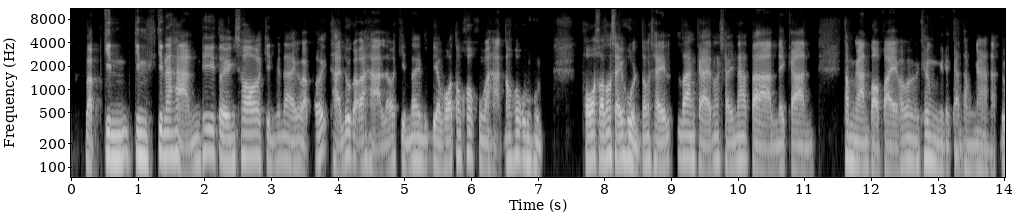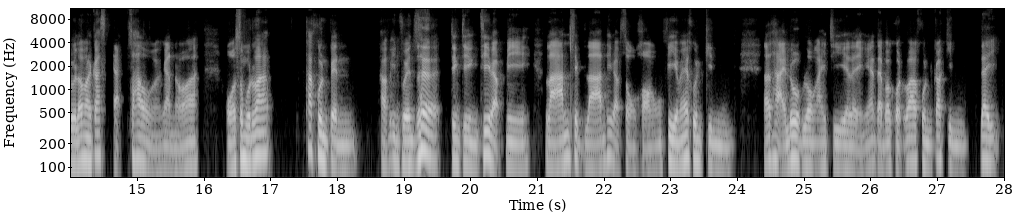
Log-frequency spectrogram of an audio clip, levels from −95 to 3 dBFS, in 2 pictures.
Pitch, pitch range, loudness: 115 Hz, 100-125 Hz, -25 LUFS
